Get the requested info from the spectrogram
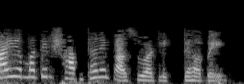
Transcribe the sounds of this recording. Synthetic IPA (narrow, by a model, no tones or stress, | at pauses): ajamad̪eɾʃab̚d̪ʱanepasuaʈlik̚t̪eɦɔbe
